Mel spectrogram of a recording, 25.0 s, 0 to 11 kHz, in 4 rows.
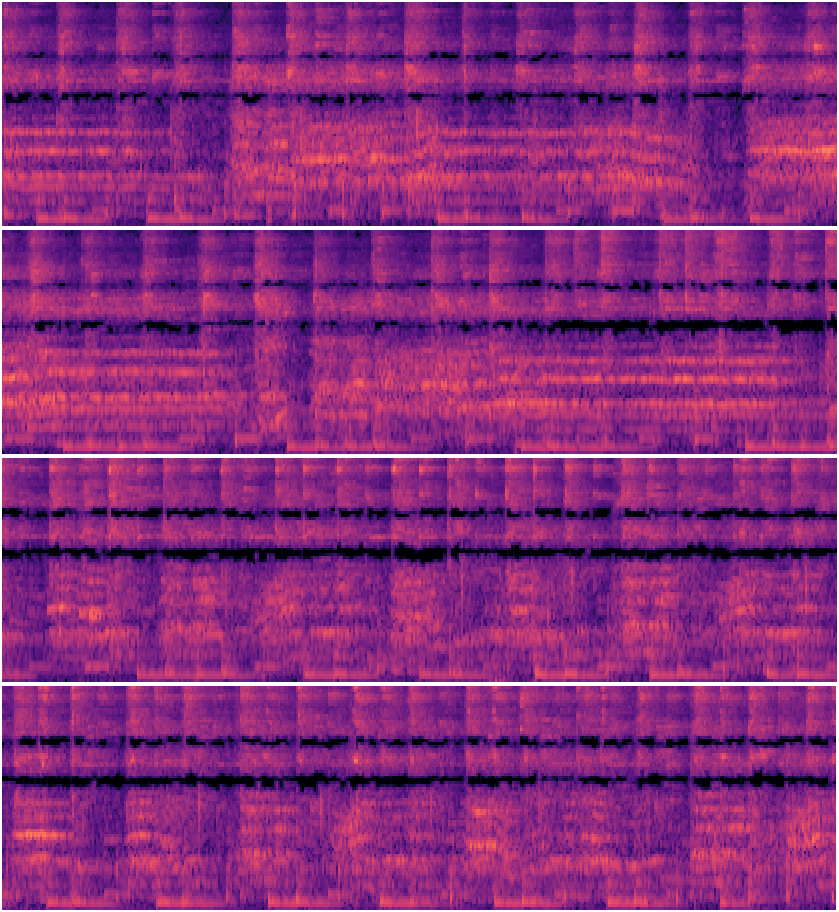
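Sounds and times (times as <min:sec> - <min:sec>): jingling hand percussion: 0:00.0 - 0:25.0
men singing in chorus: 0:00.0 - 0:25.0.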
